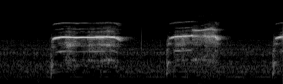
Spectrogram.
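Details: Captive female hawk kept at a house, calling: drawn-out, steady high whistled cries, each nearly a second long, with a faint room hum between them.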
